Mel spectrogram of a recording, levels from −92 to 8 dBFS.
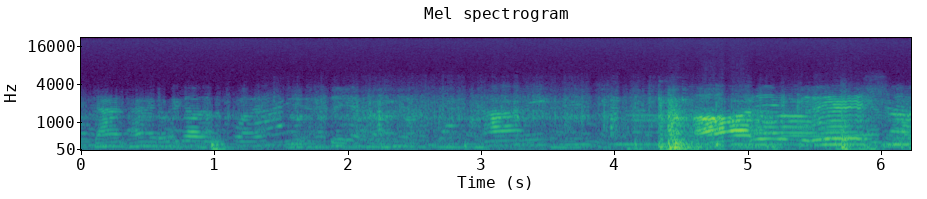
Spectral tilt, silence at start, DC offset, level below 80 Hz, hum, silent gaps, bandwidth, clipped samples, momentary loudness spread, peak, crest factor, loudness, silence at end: -8.5 dB/octave; 0 s; under 0.1%; -36 dBFS; none; none; over 20 kHz; under 0.1%; 19 LU; 0 dBFS; 22 dB; -21 LUFS; 0 s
